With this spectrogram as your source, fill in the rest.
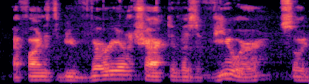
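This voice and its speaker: A man with a very deep, low pitch speaks in a somewhat breathy way. His pace is fairly quick and his intonation fairly even. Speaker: student. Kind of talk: class presentation. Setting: webcam recording. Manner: sometimes monotone; read from prepared script.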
